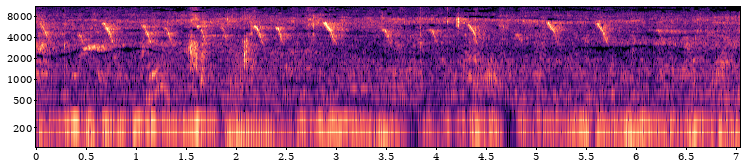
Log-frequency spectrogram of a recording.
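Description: Small birds chirping: short, quick, downward-sliding chirps a few times a second, over a low steady drone.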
